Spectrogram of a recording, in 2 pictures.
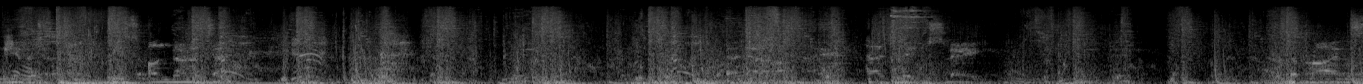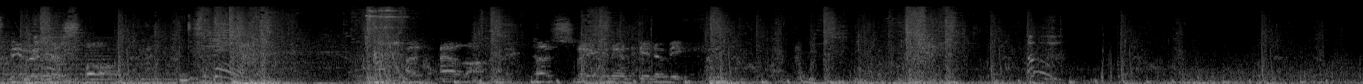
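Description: Blades slash and clang repeatedly in a fast fight.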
